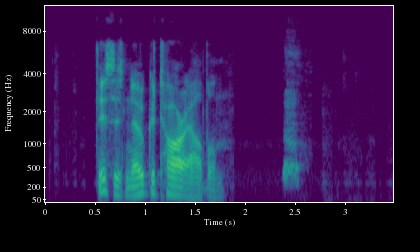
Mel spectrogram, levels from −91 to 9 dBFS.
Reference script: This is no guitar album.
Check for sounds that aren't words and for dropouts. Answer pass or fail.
fail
